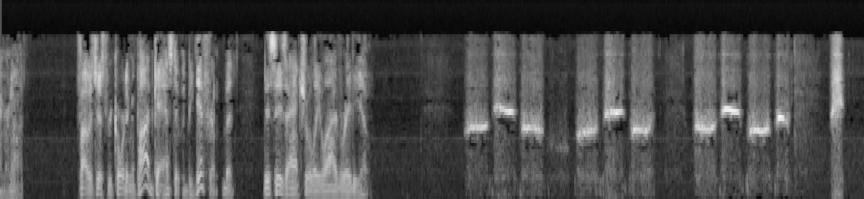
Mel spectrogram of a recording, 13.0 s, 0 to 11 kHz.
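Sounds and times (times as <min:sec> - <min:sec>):
speech: 0:01.2 - 0:05.6
person whistling a short tune: 0:07.0 - 0:09.8, 0:10.4 - 0:11.9, 0:12.5 - 0:12.9.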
